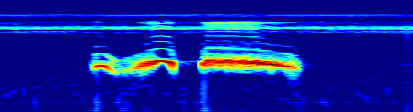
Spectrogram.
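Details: Spotted dove from Riau, used as a lure for trapping and hunting: a short, low coo rising and dipping, then a longer steady hooted note, over a constant thin high-pitched electronic whine.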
